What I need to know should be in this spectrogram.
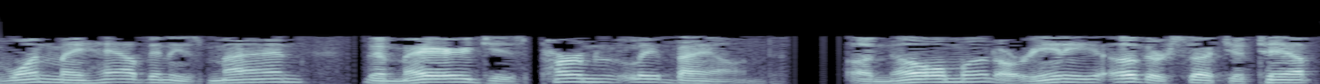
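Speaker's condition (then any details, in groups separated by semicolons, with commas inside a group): No condition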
